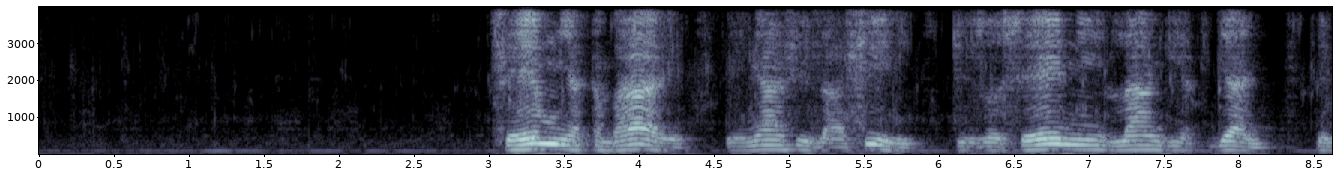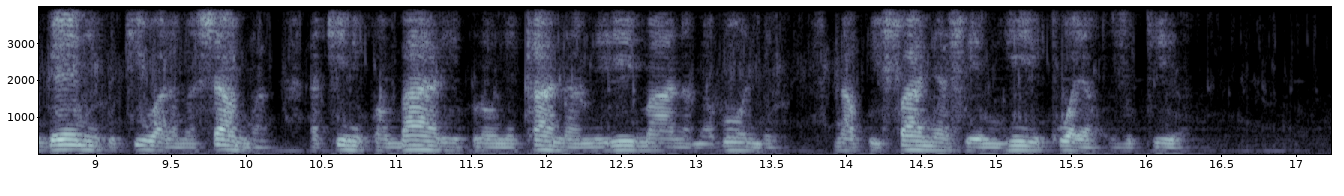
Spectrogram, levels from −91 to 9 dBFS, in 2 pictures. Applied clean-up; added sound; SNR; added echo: neural separator model SepFormer DNS4.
